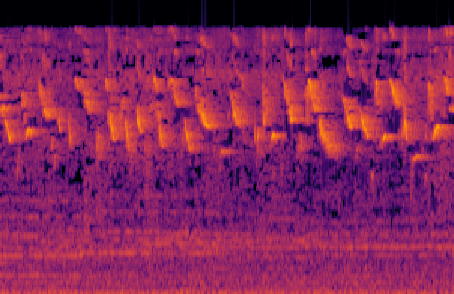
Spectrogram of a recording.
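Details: Canary singing in rich variation to encourage young birds, quick high chirps rising and falling in rhythmic bursts, several notes per second, steady and unbroken, with a faint low hum behind.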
